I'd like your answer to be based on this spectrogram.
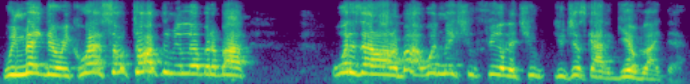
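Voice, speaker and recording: A man hosting a talk show, praising his guest with warm repetition and stumbling restarts. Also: extremely high pitch, animated, a little fast, creaky, lo-fi sound. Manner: effusive, repeats words, praising guest. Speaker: show host. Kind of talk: casual interview chat.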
